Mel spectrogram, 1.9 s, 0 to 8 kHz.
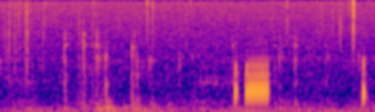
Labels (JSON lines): {"label": "biophony, knock croak", "recorder": "SoundTrap 300"}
